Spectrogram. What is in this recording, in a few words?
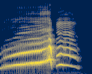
MEXICO VOICE, World Voices; MEXICAN; ILIO; Vocal Planet VOL-5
